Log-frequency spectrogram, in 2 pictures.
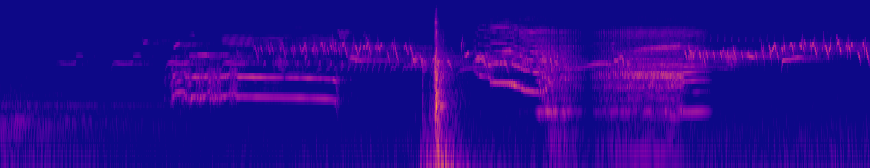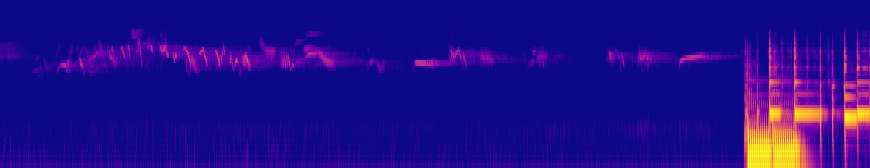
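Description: Several birds chirping and calling, in short repeated calls that come and go. There is a single sharp click about four seconds in and a louder, lower gliding call soon after.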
